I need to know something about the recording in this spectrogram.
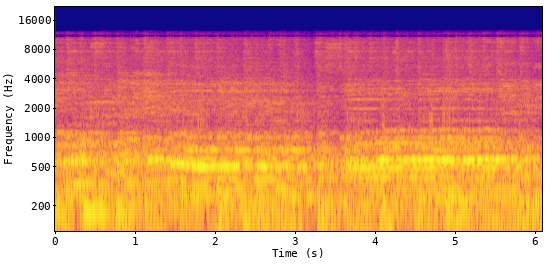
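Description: Folk ensemble playing live: electric bass and stick-struck percussion under a sustained melody, with voices singing together.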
